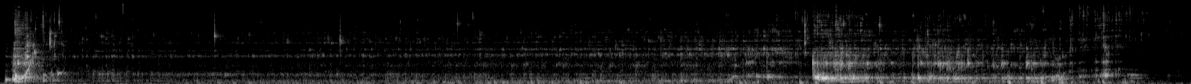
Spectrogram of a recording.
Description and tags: Close perspective of water getting out of the sink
